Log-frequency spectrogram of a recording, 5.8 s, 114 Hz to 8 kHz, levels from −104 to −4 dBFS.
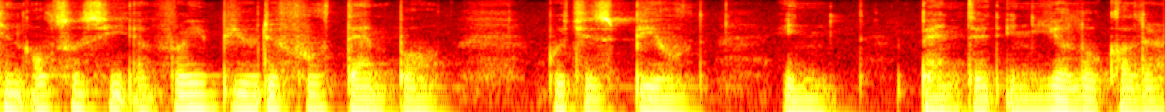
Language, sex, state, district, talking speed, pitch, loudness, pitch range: English, male, Nagaland, Kohima, 155 wpm, 100 Hz, -18 LUFS, 100-115 Hz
